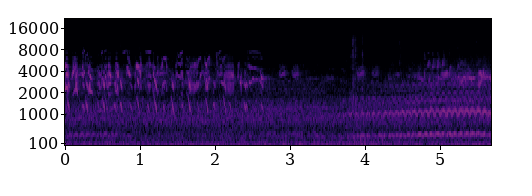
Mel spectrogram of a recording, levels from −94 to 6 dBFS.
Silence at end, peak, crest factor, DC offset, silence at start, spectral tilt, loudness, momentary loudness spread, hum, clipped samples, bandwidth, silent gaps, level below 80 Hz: 0 s; -38 dBFS; 20 dB; under 0.1%; 0 s; -2 dB/octave; -55 LUFS; 12 LU; none; under 0.1%; 16 kHz; none; -72 dBFS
